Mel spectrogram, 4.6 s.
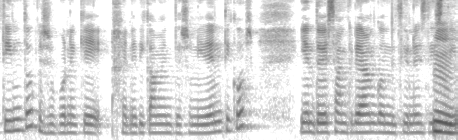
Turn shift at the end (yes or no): no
